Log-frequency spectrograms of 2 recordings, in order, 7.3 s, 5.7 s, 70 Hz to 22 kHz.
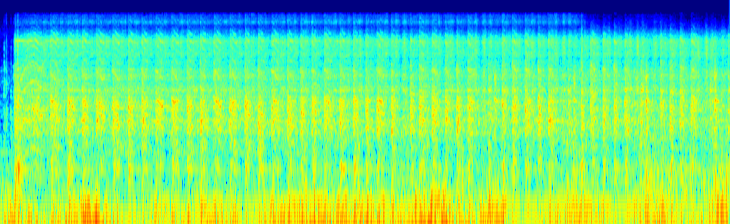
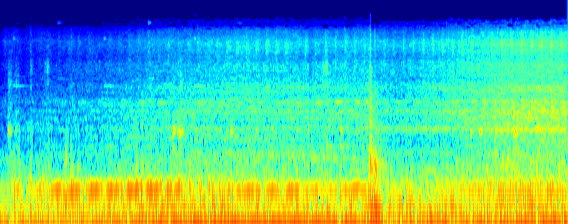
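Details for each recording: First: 2009 Hyundai Accent crank-no-start with spark and fuel verified: a steady, fast cranking rhythm that never catches; the timing belt had jumped a couple of teeth (about ten degrees), and after readjustment it ran fine. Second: 2009 Hyundai Accent after readjusting timing belt that had jumped a couple of teeth (about ten degrees), causing crank-no-start: low steady even idle, no misses or knocks; runs normally, owner notes slight shake.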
